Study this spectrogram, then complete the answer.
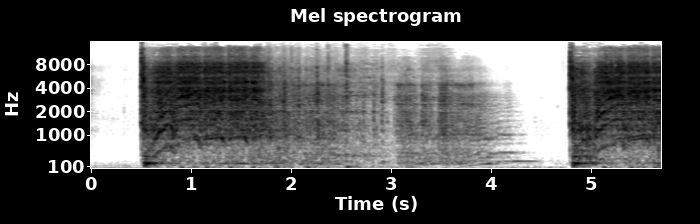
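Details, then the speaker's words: Kohler 14 HP engine on a Minneapolis Moline 114 Hydro garden tractor, cover removed, catches after short crank and runs with rough loose knocking from the top end, confirming it isn't the cover hitting; engine likely worn, teardown planned. "so that confirms you can hear it kind of knocking up here in the top end so just wanted to make sure that it wasn't something hitting that cover"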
